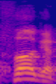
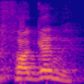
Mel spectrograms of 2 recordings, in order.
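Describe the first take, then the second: First: It is said in an American English accent. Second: It is said in a Scottish accent, strong g. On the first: "What about uh, American?" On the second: "What about Scottish? ... the G really does stand out"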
